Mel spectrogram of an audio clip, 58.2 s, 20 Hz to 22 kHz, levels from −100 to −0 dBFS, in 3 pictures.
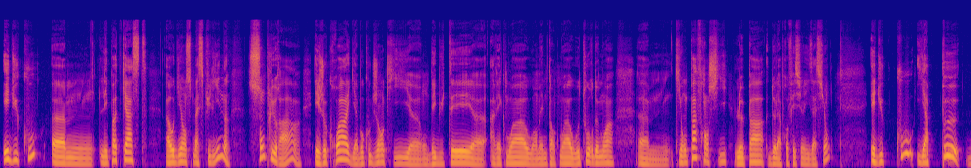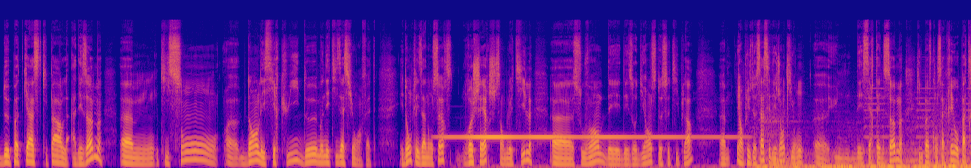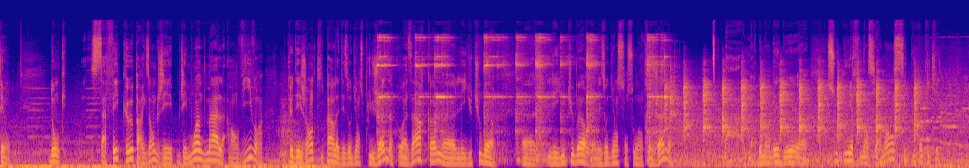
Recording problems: household noises; loud; from 29 s on; 1 dB below the speech

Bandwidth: 14.5 kHz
